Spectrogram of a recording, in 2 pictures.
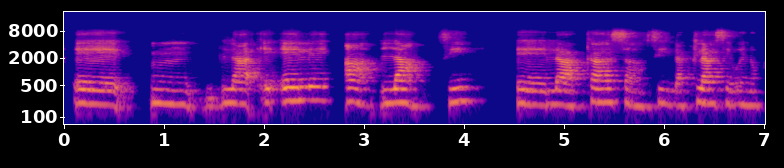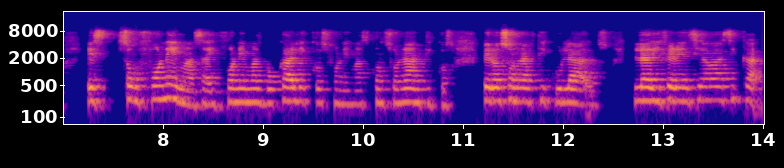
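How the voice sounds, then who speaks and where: A woman explains a concept to her study group at a deliberate pace, pausing on "eh" and checking that everyone follows. Her voice sits at an ordinary middle pitch. The room around her sounds echoey. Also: a little mellow. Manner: deliberate, hesitant, with frequent "eh" pauses and rhetorical checks. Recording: roomy echo.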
